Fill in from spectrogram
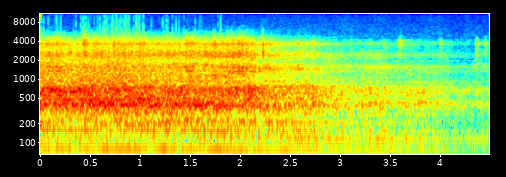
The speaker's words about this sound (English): These drivers. It's that truck. Wants to get to the street.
